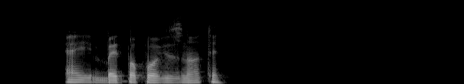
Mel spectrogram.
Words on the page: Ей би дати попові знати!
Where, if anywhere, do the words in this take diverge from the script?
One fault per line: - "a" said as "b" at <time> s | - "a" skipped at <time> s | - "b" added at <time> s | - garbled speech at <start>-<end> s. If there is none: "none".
- "дати" skipped at 1.2 s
